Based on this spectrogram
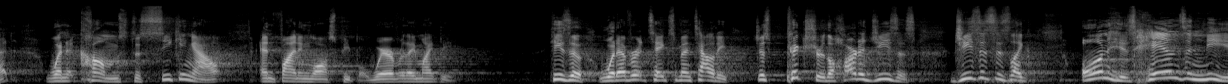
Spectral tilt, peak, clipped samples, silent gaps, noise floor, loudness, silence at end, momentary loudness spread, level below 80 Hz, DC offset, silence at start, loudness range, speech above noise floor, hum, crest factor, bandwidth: -4 dB/octave; -4 dBFS; under 0.1%; none; -64 dBFS; -23 LUFS; 0 s; 13 LU; -72 dBFS; under 0.1%; 0 s; 3 LU; 41 dB; none; 20 dB; 16.5 kHz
